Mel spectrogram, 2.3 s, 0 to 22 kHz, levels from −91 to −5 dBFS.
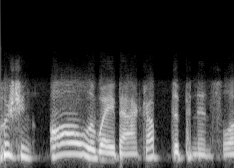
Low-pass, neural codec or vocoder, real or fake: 7.2 kHz; vocoder, 44.1 kHz, 128 mel bands every 512 samples, BigVGAN v2; fake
